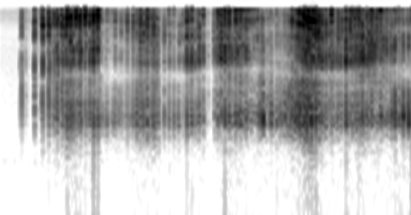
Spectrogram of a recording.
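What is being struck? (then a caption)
Plastic half-pearl sticker sheet. Fingertips sweep and scratch across the bead rows of a plastic faux half-pearl sticker sheet. The result is a dense, bright, crackly scraping with quick clicking ticks, with no low end and almost no ring after each contact.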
